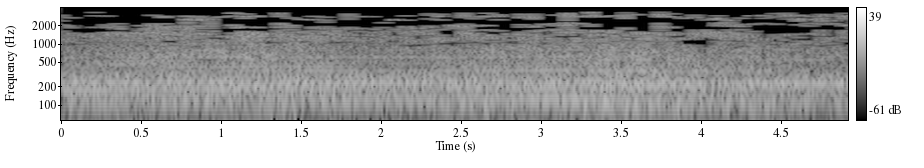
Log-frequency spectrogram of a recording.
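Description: A steady, loud airplane engine roar drones continuously with no pauses as the pilot signals with the plane's wings, a thick low hum with a rough buzzing edge holding at an even level throughout.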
